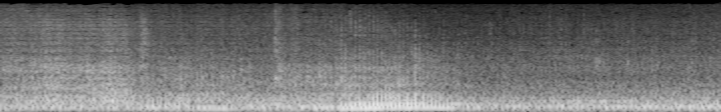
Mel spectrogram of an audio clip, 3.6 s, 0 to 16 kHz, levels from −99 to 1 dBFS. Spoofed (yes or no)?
no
